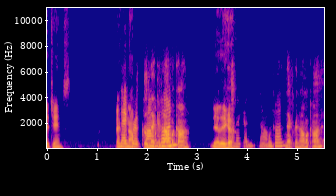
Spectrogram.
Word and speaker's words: Necronomicon: Necronomicon.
